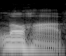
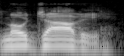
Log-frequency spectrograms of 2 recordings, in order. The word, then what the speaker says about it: Mojave: Rush limbo's R Linda if you sound it the way it's spelled it's mojavi mojavi mojavi desert uh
